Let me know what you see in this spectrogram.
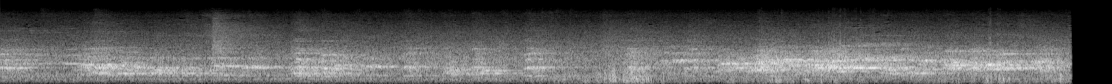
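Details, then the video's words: Chorus of dogs at The Barking Lot, recorded 17 February 2020: continuous overlapping barks and yelps, rising in loudness toward the end before cutting off abruptly. "The Barking Lot"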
